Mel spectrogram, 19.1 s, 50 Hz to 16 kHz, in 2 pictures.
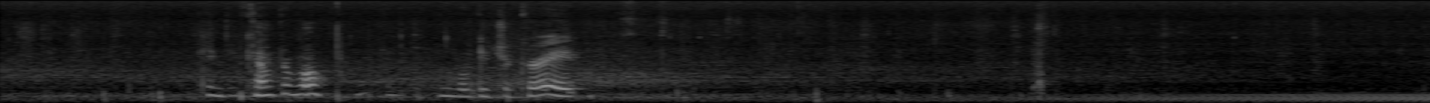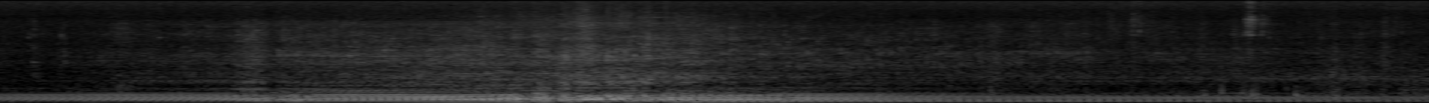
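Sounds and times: vehicle engine droning past: 7.5 - 19.0.

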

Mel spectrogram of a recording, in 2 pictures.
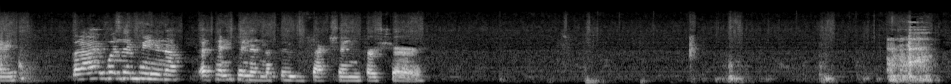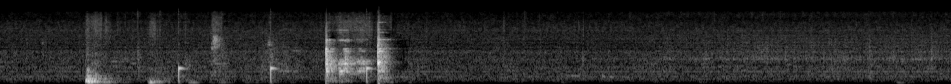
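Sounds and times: utensils clinking against pans: 8.9 - 9.4, 12.2 - 13.5.

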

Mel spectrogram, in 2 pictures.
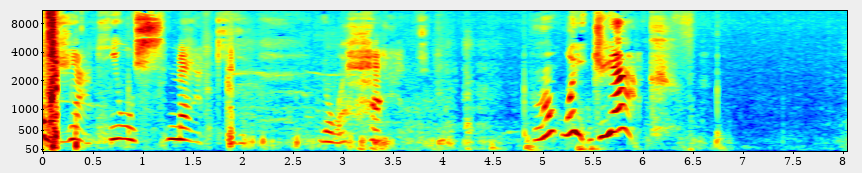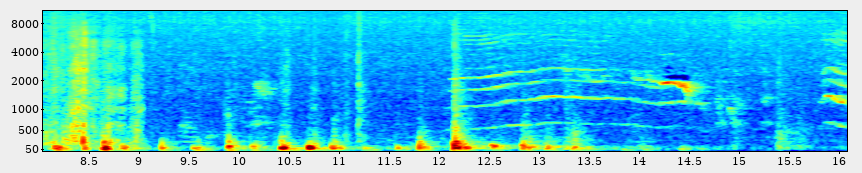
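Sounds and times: cat meowing high: 12.4 - 14.7.

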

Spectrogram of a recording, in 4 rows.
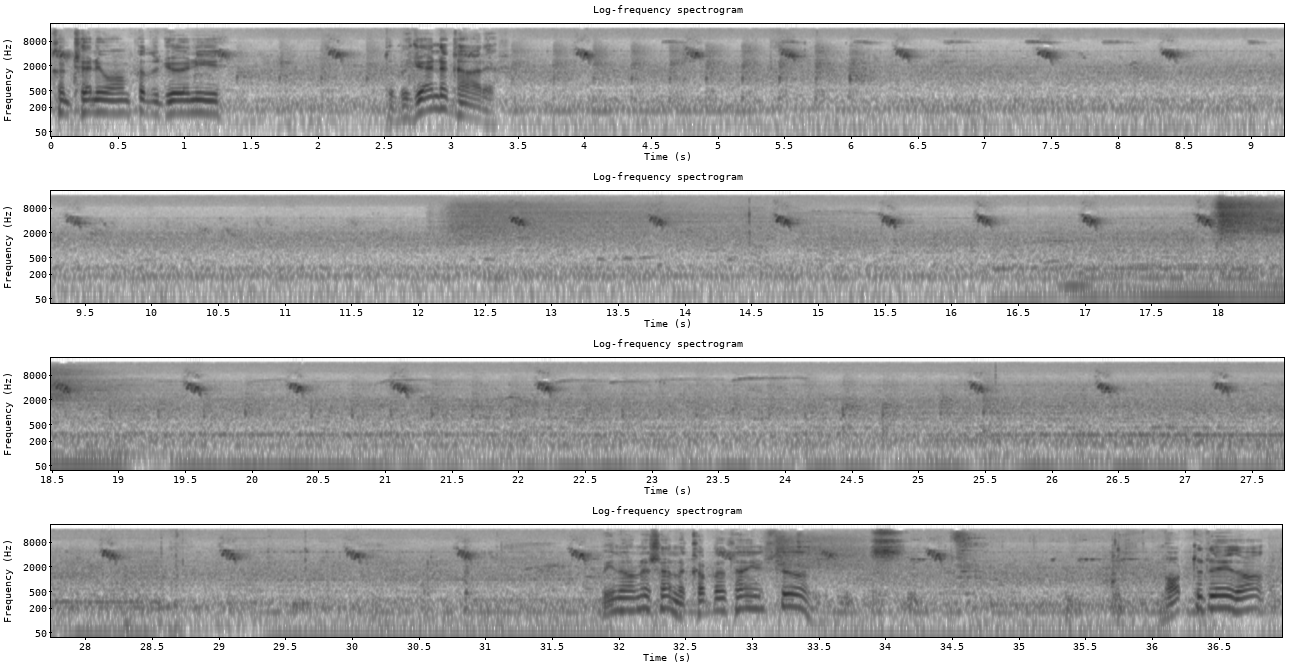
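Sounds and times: diesel train engines rumbling: 0.0 - 36.9
bird chirping: 1.2 - 2.5, 3.4 - 11.7, 12.6 - 36.8
hissing air burst: 12.1 - 15.6, 17.8 - 19.3, 33.1 - 34.8.

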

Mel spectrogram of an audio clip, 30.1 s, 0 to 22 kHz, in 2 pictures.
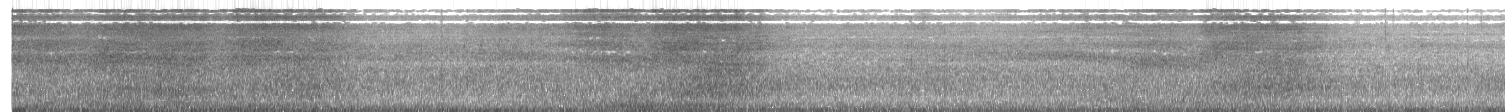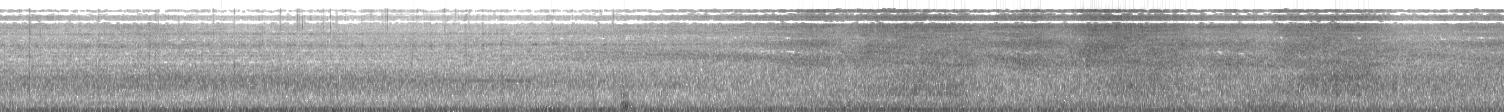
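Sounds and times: diesel bus engine rumbling: 0.1 - 30.0
tyres hissing on wet road: 0.1 - 30.0.

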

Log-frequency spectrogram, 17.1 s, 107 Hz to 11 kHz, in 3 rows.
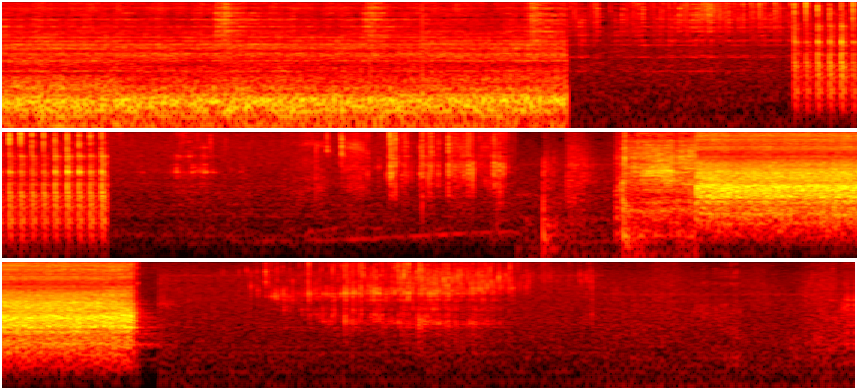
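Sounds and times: forge burner rushing: 0.0 - 3.8, 10.3 - 12.4.

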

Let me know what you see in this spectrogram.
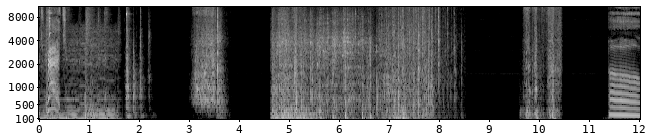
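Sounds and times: glass breaking: 4.6 - 8.5
crashing and banging: 4.6 - 8.6.

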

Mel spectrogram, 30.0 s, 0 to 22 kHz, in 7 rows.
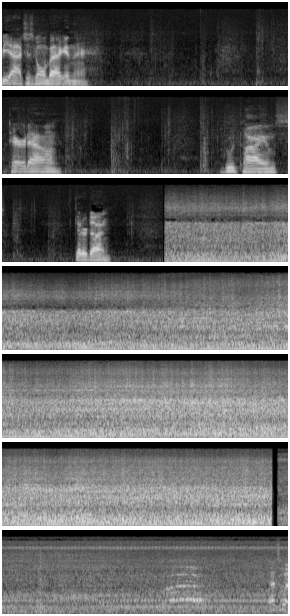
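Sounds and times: loader engine running: 11.0 - 30.0.

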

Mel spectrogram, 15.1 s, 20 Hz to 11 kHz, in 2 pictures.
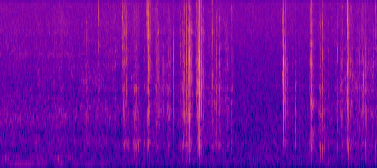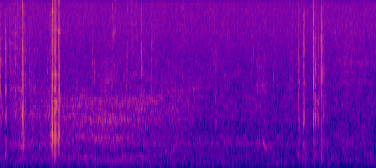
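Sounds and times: plastic bag crinkling: 2.3 - 4.7, 5.6 - 8.8.

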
